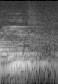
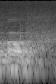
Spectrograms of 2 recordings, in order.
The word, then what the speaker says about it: Аид: Вечной, конечно, до тех пор, пока Христос не разрушил ее и не связал этого ада. Пишется это слово, там буква А, потом греческая «иота», но она подписная, и она не читается. Поэтому два произношения есть. Классическое «аид» и церковное «ад», без этой «иоты».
